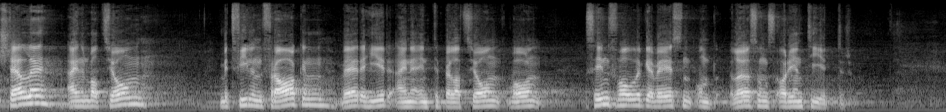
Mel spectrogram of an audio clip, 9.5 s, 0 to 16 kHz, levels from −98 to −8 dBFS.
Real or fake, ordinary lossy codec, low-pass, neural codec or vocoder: fake; none; 14.4 kHz; vocoder, 48 kHz, 128 mel bands, Vocos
